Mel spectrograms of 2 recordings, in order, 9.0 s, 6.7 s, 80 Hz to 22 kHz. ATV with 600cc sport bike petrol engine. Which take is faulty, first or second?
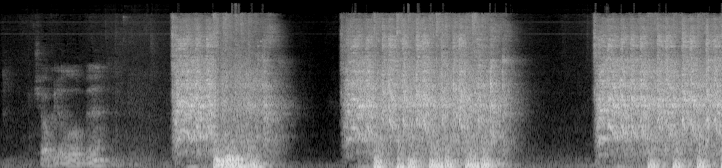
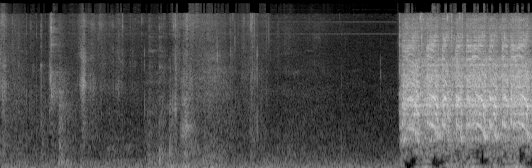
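first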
